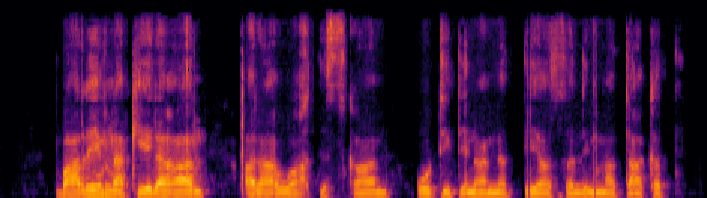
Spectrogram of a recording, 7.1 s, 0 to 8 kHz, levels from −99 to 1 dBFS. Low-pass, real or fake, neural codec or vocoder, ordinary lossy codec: 7.2 kHz; fake; codec, 16 kHz, 4.8 kbps, FACodec; AAC, 48 kbps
